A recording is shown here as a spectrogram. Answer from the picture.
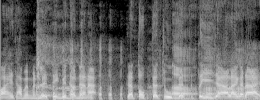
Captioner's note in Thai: หัวเราะ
